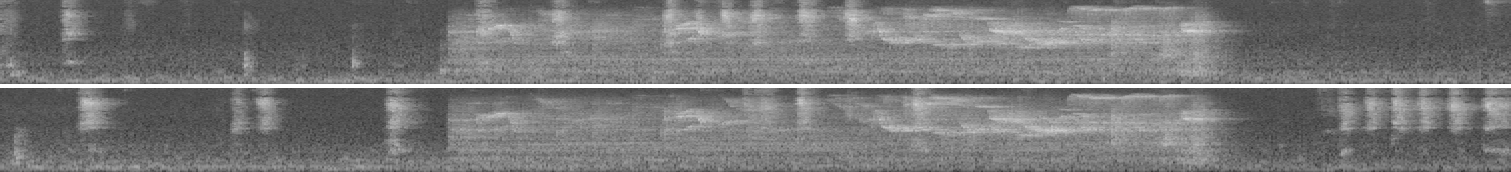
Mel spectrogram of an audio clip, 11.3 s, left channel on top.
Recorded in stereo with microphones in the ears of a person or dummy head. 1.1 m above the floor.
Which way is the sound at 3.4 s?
Centre (ahead or behind).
